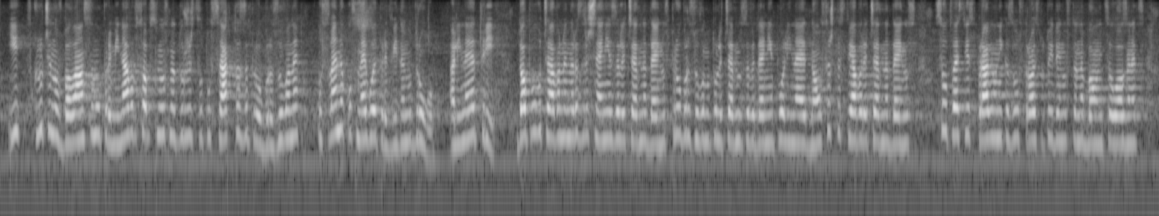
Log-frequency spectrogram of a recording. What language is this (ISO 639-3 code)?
bul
